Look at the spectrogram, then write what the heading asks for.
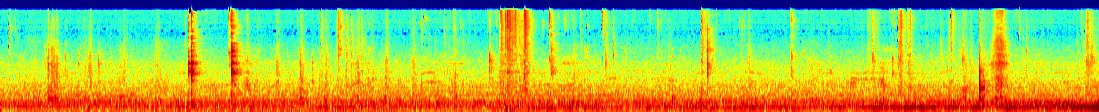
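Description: Close-up eating sounds: a cherry tomato bitten and chewed, then a chicken wing pulled apart by hand, with scattered sharp clicks and crunches, the two loudest close together about three seconds in. A low steady hum grows stronger through the second half.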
